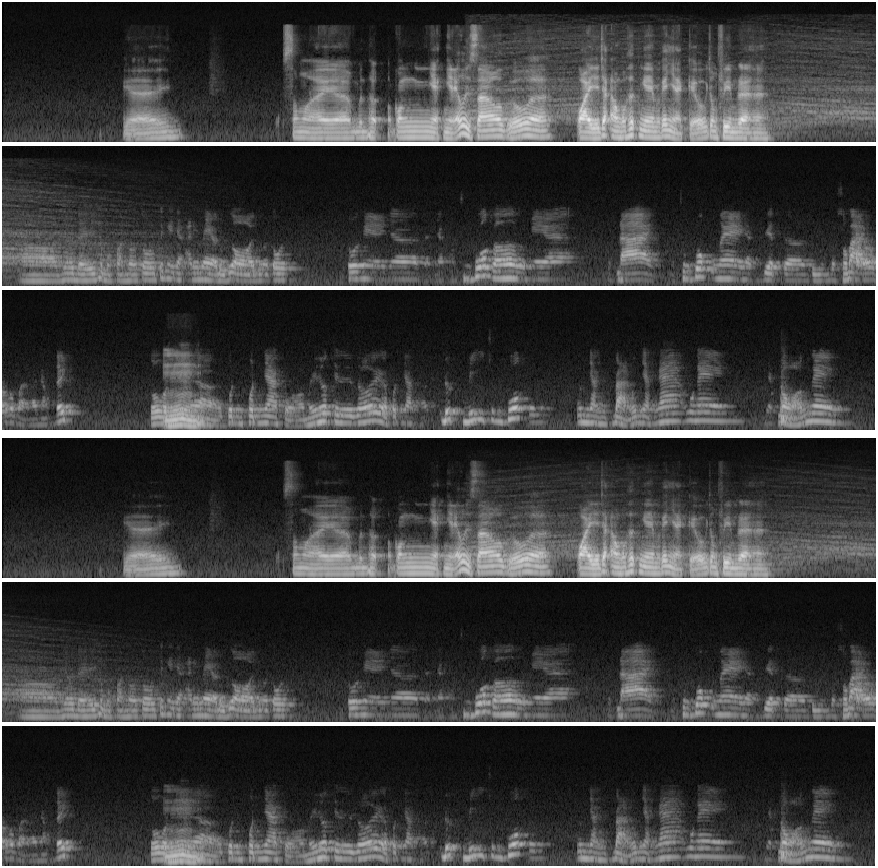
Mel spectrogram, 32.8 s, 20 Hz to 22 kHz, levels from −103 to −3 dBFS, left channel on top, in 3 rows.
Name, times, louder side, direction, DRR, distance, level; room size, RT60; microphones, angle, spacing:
voice 1, 1.5-2.2 3.6-6.9 7.2-9.6 23.9-24.3, left 5 dB, 80° left, 0.8 m, -26 dB
sound 1, 5.8-13.9, left 4 dB, 50° left, 3.5 m, -51 dB
voice 2, 11.1-14.5 15.2-18.0 18.6-19.1 19.4-22.7 23.7-28.6 29.0-31.1 31.4-32.4, left 2 dB, 25° left, 2.0 m, -42 dB
17.0 x 15.0 x 3.2 m
head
